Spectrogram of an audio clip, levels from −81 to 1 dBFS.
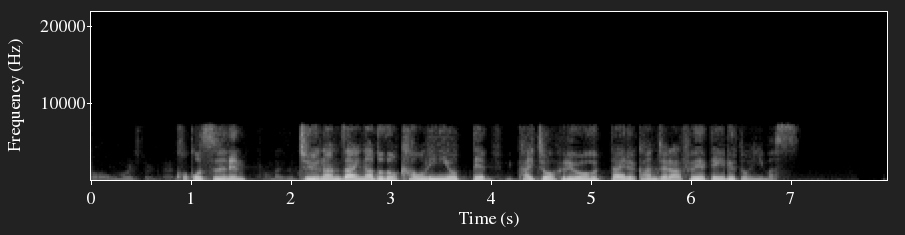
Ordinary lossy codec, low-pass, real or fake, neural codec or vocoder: none; 7.2 kHz; fake; codec, 16 kHz, 1.1 kbps, Voila-Tokenizer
